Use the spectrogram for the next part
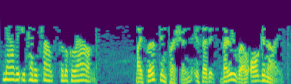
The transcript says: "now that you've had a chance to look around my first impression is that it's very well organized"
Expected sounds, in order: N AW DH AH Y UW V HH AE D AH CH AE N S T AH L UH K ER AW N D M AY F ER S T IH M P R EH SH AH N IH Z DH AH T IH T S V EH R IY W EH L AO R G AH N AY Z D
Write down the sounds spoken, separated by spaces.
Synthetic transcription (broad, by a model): N AW DH AH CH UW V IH D AH CH AE N S T AH L UH K ER AW N D M AY F ER S T IH M P R EH SH AH N IH Z DH AH T IH T S V EH R IY W EH L AO R G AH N AY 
